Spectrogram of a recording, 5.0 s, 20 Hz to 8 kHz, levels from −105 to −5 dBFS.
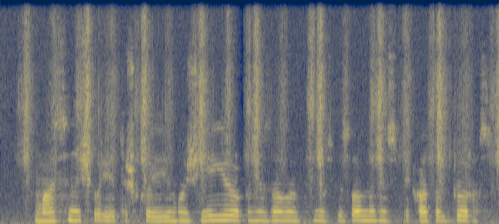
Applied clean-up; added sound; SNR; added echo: none; Rattle (instrument); 9 dB; reverberation time 0.9 s.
